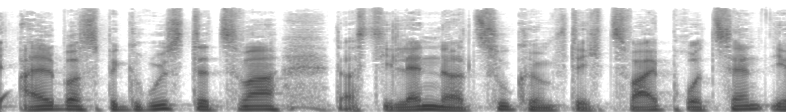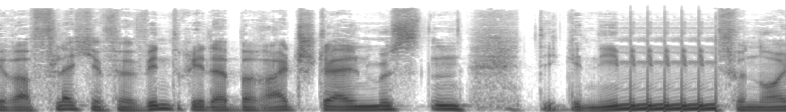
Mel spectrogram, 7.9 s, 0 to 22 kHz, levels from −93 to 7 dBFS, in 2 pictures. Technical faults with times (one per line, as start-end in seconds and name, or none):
7.08-7.51 system hang loop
